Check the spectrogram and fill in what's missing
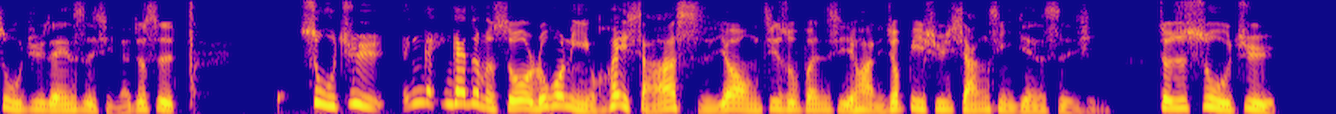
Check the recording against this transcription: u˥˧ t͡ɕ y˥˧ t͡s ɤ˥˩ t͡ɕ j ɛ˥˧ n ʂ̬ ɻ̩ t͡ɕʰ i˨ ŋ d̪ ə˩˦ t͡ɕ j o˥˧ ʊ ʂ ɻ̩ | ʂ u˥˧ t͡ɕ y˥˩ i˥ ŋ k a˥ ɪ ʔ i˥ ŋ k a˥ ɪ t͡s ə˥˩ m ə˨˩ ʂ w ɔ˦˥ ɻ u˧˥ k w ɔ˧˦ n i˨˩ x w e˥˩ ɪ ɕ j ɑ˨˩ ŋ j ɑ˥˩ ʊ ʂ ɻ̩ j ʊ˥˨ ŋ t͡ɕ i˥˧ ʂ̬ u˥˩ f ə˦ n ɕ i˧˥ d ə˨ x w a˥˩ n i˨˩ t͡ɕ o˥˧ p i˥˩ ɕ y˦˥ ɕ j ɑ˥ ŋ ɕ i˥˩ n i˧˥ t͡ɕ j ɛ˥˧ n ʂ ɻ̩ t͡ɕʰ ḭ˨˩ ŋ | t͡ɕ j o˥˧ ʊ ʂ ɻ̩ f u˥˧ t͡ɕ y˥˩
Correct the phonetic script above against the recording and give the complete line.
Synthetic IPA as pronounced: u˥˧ t͡ɕ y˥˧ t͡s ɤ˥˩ t͡ɕ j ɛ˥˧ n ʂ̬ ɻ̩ t͡ɕʰ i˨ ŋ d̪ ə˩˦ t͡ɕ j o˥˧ ʊ ʂ ɻ̩ | ʂ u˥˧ t͡ɕ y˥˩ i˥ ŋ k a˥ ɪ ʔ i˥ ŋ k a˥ ɪ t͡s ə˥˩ m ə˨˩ ʂ w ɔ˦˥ ɻ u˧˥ k w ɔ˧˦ n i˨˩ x w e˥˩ ɪ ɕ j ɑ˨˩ ŋ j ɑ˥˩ ʊ ʂ ɻ̩ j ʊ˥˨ ŋ t͡ɕ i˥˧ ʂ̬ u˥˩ f ə˦ n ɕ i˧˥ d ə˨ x w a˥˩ n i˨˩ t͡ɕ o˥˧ p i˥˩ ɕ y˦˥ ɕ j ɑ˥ ŋ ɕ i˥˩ n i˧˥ t͡ɕ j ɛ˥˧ n ʂ ɻ̩ t͡ɕʰ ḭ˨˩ ŋ | t͡ɕ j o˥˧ ʊ ʂ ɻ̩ ʂ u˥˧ t͡ɕ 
